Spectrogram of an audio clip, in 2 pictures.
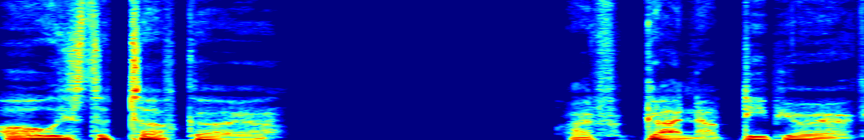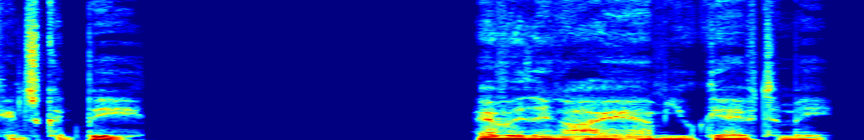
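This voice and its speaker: A man playing a vengeful undead antihero in a comic dub, raspy, bitter and accusing. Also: rumbling low, little pitch movement, unhurried, long pauses, a little mellow, dry recording, studio quality, full character voice. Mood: bitter, taunting. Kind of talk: fan comic dub acting.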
